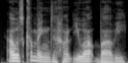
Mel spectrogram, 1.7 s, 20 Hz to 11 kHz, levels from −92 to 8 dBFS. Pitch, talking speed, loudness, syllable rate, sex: 120 Hz, 280 wpm, -18 LUFS, 6.5 syllables/s, male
